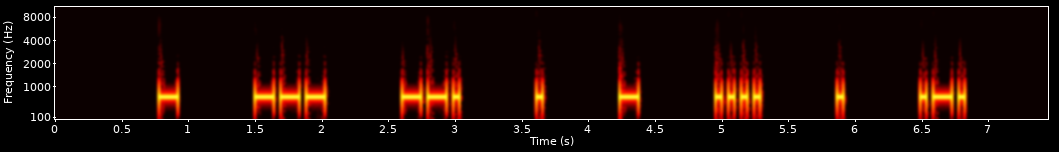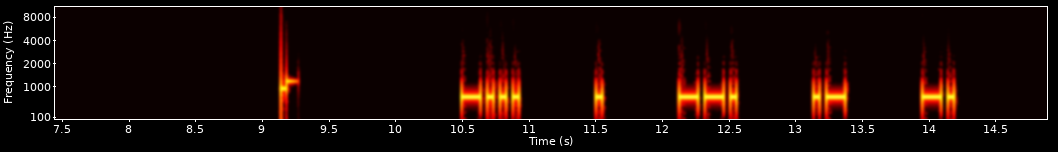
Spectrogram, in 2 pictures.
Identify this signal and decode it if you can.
Morse code, heard as a keyed tone, about 25 wpm, spaced as for 12 wpm, 700 Hz. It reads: TOGETHER BEGAN
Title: 4x Character Spacing - Top 300 Words - 25wpm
